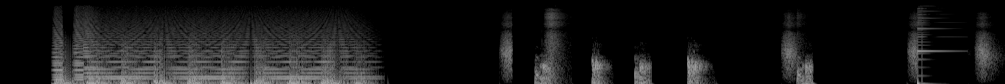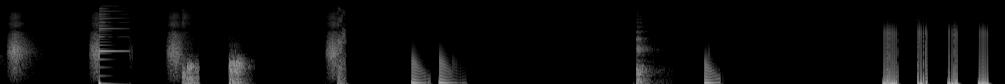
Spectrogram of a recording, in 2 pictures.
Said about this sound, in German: von einem kompletten Kampf, der allerdings jetzt relativ schnell auch endet durch Kopfabschlagen, und zwar von der einleitenden Fanfare bis zum tödlichen Kopf ab und dann dem Gnom und seinem Lachen und der Siegesfanfare am Schluss. Das klingt so.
